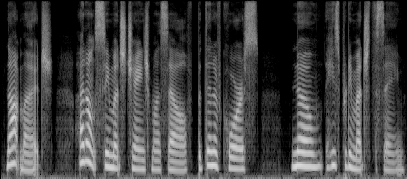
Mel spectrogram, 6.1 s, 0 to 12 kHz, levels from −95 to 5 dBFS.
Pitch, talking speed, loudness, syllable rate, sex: 215 Hz, 175 wpm, -18 LUFS, 4.4 syllables/s, female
